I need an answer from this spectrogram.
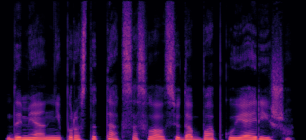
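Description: A woman reading a first-person audiobook in an even, steady manner. Her tone is mellow and soft-edged, and the recording is dry and close to the mic. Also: lowish voice, moderate pace, no room sound. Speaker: narrator. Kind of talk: audiobook narration.

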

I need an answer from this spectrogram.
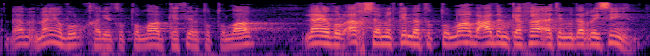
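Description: Reading out questions from his audience, a male religious scholar responds to each with straightforward rulings and mild admonishment. He talks fast in a slightly high voice with fairly even intonation. A long reverb trails his words, as in a mosque or large lecture hall.

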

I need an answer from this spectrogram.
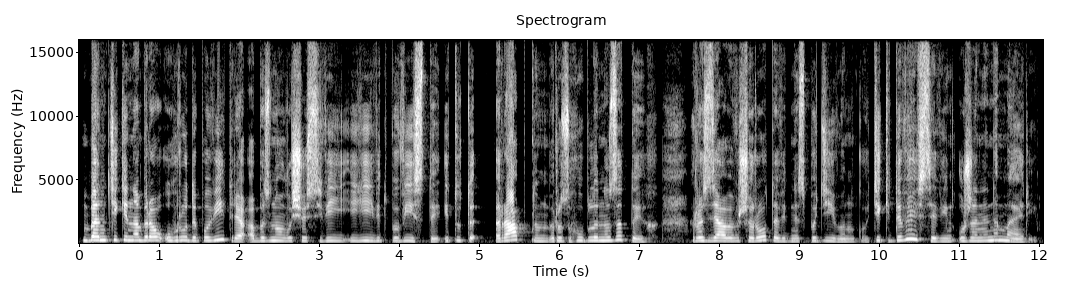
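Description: A woman reading a children's novel aloud as audiobook narrator, with expressive storytelling. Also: fairly high pitch, moderate pace. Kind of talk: scripted narration.

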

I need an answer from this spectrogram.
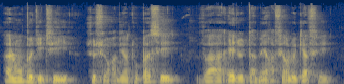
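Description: A man's voice: low-pitched, very animated, moderate pace. A man voicing a stern, commanding father who gives firm orders in an audiobook. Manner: firm, authoritative.

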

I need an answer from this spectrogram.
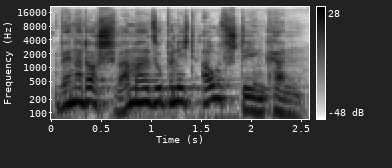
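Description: Slow, polite old storybook grandmother, a touch higher, husky, man reading. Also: animated, a little mellow. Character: elderly grandmother, cautious and fussy.

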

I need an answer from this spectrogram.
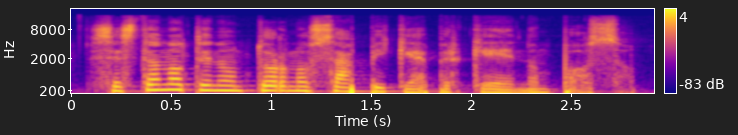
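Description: A woman's voice: mid-range voice, expressive, normal speed, creaky, darkish tone. A woman reading Hiram, an earnest frontier man.

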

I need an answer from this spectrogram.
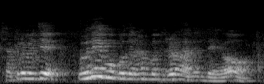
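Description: Woman preacher, lively storyteller who acts out dialogue, higher voice, echoey hall, heard from a distance. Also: quick pace, lo-fi sound, slight background noise. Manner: storytelling, acting out dialogue, laughing often. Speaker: evangelism trainer. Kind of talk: sermon with personal testimony. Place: church.

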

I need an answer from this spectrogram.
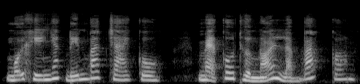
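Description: A woman reads a novel aloud as an audiobook narrator, her voice slightly husky. Her pitch moves freely and expressively through the telling, rising for the characters' cries. It is a scripted storytelling delivery. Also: moderate pace. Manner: expressive reading, lifts her voice for quoted cries.

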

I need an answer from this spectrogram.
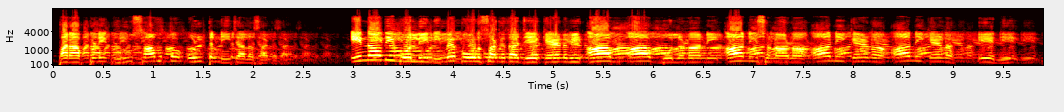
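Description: A man preaching from a stage in a fairly high voice, earnest and pleading as he repeats his points to the congregation. He speaks into a stage microphone. A large crowd is heard clearly around him. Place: outdoor religious gathering stage. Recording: crowd noise from a large gathering.

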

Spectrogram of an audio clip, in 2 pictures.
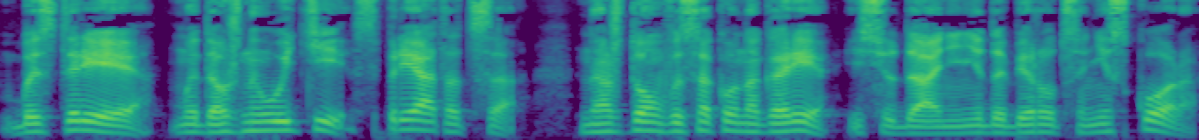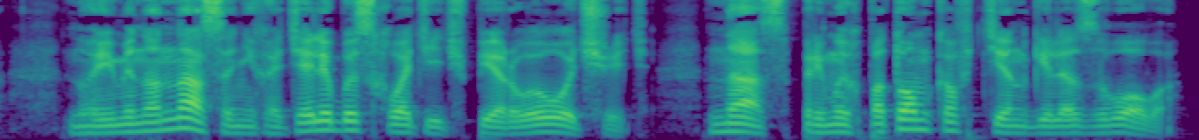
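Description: A man voicing a steady, protective husband and father in an audiobook. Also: mid-range voice, normal speed, hardly any pauses, no room sound, studio quality, natural voice. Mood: urgent. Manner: firm, commanding.

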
